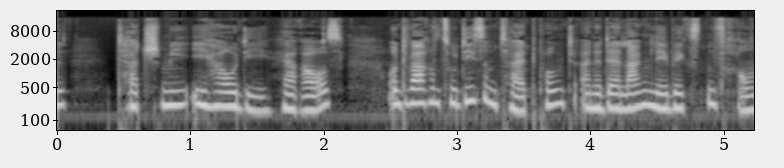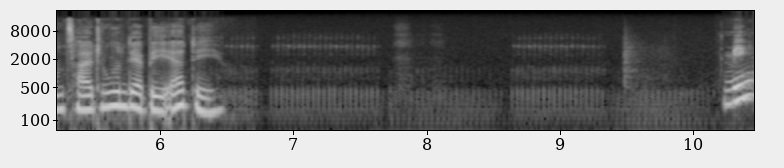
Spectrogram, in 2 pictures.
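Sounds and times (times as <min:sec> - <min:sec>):
speech: 0:00.0 - 0:06.6, 0:10.2 - 0:10.4
cat purring: 0:02.2 - 0:10.4.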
